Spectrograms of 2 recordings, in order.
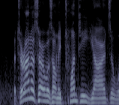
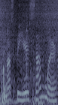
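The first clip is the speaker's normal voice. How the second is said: put-on high, quick boy's voice; 9 semitones higher, faster than usual. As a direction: rush the excuse like a kid. Tim answers quickly, high.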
